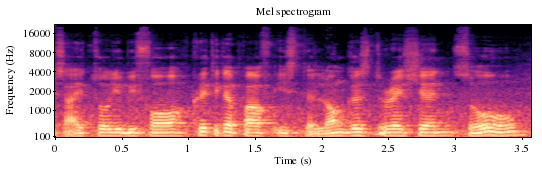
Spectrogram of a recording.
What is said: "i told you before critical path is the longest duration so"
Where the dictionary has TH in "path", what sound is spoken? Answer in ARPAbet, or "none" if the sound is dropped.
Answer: F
